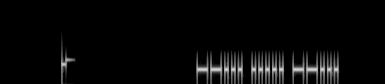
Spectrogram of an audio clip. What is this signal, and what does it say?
Morse code, heard as a keyed tone, about 34 wpm, 700 Hz. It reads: 757
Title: Common Cut Numbers - 3-Digit 35wpm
